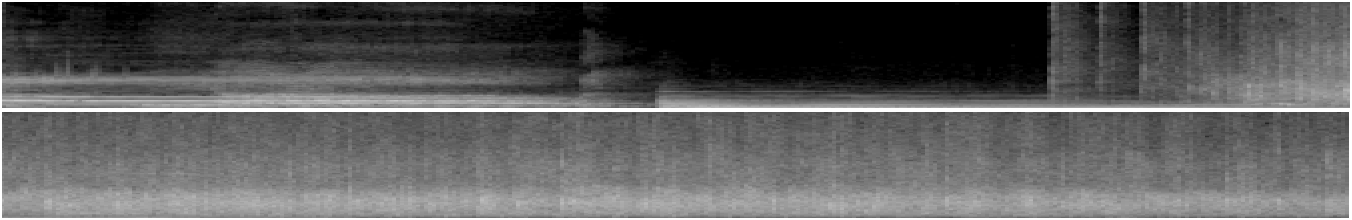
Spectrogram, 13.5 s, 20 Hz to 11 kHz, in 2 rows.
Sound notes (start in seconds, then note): 3.2 piano music; 5.2 audience clapping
